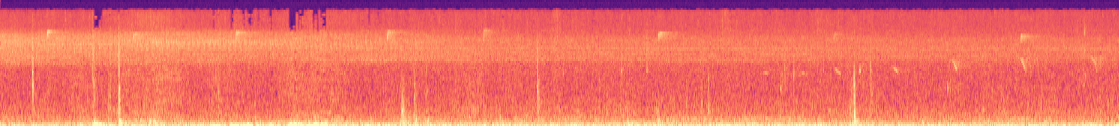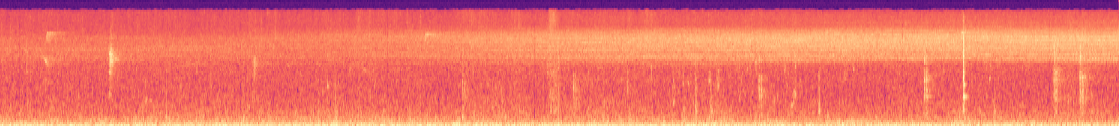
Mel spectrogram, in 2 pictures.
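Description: Water laps softly against the hull of a gliding kayak.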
